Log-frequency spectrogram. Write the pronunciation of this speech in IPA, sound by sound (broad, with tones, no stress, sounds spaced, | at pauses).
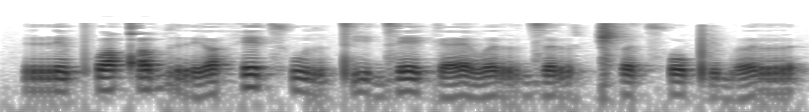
r ɪ˧˩ pʰ o˧˥ qʼ u˧˥ b r ɪ˩˧˩ ɐ̯ h e˥˧ t͡sʰ u˧˩ r tʼ i˧˩ d͡z e˥˧ k ɛ˩˧˩ β ə˧˩ r d͡z ə˧˩ r ǁʰ ə˧˩ t͡sʰ o˧˥ pʼ ɪ˧˩ b ə˧˥ r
